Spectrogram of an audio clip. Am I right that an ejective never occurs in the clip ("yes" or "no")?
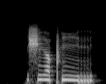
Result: no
